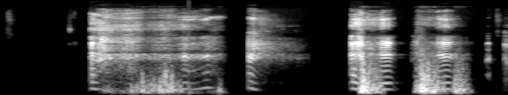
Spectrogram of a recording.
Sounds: Laughter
